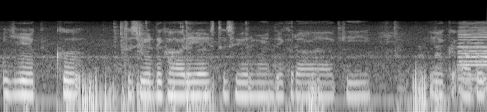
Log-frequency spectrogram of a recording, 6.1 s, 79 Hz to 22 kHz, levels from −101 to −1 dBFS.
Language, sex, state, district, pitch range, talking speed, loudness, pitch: Hindi, male, Punjab, Fazilka, 170-185 Hz, 155 wpm, -18 LUFS, 175 Hz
